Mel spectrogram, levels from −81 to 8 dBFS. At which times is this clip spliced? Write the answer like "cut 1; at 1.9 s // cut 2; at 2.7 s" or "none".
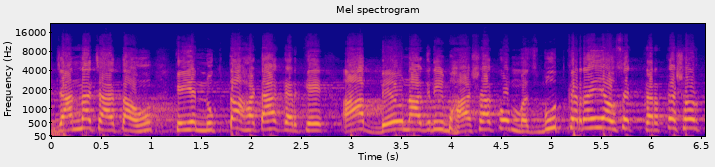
none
